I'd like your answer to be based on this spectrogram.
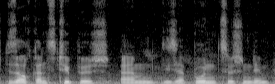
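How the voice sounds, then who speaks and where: A man's voice: medium pitch, fairly even intonation, normal speed, dark tone, slight background noise. A man in a casual study discussion, talking hesitantly with many fillers and restarts. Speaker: student discussing a historical document.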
